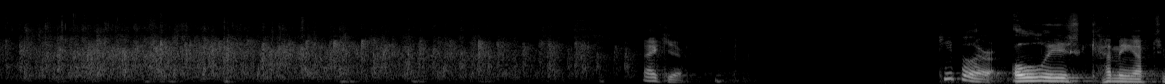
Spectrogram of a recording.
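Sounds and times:
audience applause welcoming an author at a town hall book talk: 0:00.0 - 0:06.5
speech: 0:06.4 - 0:07.0, 0:09.4 - 0:11.6.

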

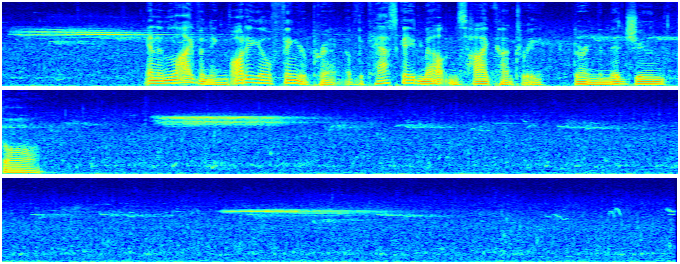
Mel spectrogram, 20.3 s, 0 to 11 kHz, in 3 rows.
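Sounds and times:
Varied Thrush whistled notes from a tall aspen above a marshy clearing: 0:00.0 - 0:02.3, 0:08.3 - 0:10.0, 0:15.8 - 0:17.8
running water of a rivulet in a marshy clearing: 0:00.0 - 0:20.2
speech: 0:01.4 - 0:07.3.

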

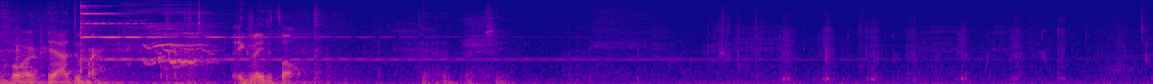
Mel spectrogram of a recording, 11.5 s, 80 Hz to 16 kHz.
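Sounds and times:
speech: 0:00.1 - 0:01.2, 0:02.3 - 0:03.2, 0:04.2 - 0:05.2
biting and chewing a wasabi-flavored Oreo cookie: 0:07.0 - 0:11.5.

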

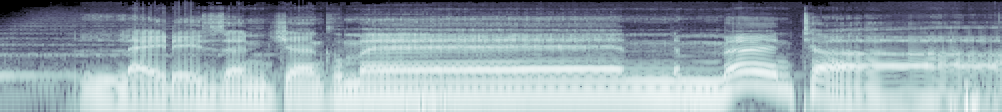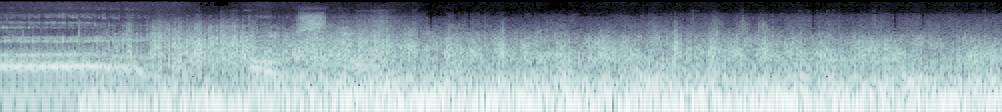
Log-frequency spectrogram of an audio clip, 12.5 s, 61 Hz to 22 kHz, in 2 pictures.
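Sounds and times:
speech: 0:00.5 - 0:06.0
loud deep explosion roar: 0:05.2 - 0:12.5.

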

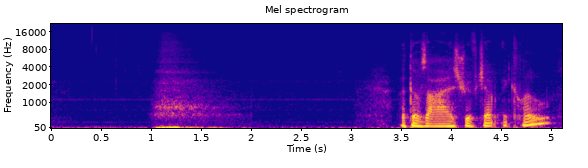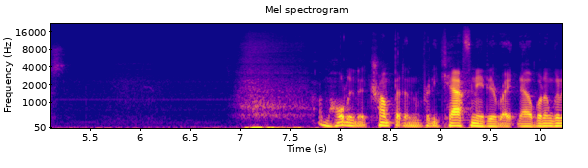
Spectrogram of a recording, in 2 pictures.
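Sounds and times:
deep breathing in through nose and out through mouth during a relaxation exercise: 0:01.0 - 0:02.0, 0:03.0 - 0:03.5, 0:05.6 - 0:07.8
speech: 0:03.5 - 0:05.3, 0:07.8 - 0:10.2.

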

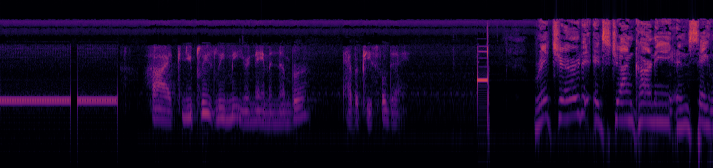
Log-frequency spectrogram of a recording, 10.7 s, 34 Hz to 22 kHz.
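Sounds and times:
telephone tone before voicemail greeting: 0:00.0 - 0:01.8
speech: 0:02.3 - 0:06.2, 0:08.0 - 0:10.6.

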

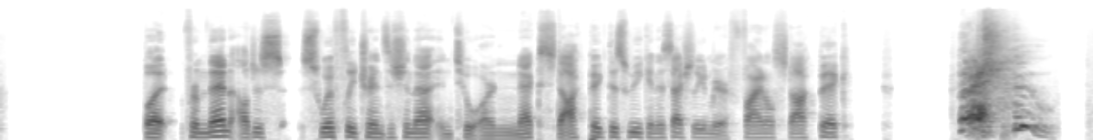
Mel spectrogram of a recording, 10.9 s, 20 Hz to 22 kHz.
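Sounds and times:
speech: 0:01.5 - 0:08.6, 0:09.6 - 0:10.6
person sneezing: 0:09.6 - 0:10.6.

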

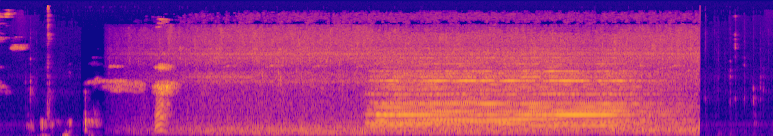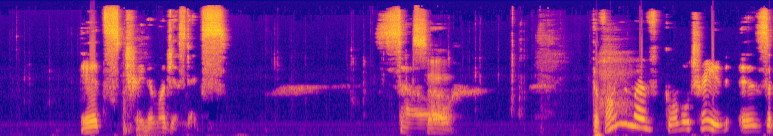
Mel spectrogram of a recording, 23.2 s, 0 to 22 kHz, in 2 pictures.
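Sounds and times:
passing train rumble: 0:01.8 - 0:10.5
speech: 0:02.3 - 0:02.8, 0:12.8 - 0:14.8, 0:17.6 - 0:18.5, 0:20.5 - 0:23.1
train whistle blowing: 0:05.4 - 0:10.5.

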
